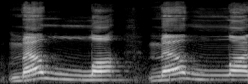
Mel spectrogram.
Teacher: jangan tuan-tuan sesekali membacakan Ma itu dengan tebal Ma itu nipis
